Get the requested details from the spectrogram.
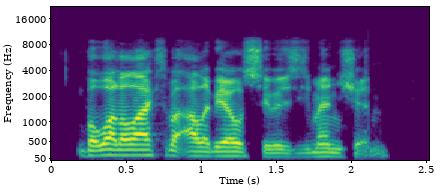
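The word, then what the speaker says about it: Alebiosu: Alabiosu. Alabiosu. I was about to say Alabiesu. So there you go. That's where I was butchering another name there.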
